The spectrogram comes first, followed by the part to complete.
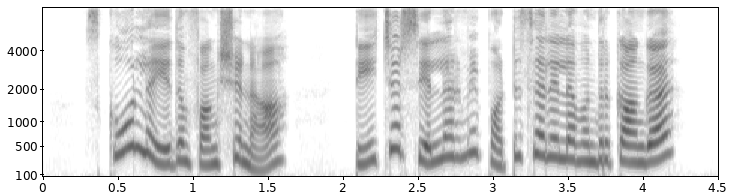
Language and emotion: Tamil, surprised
